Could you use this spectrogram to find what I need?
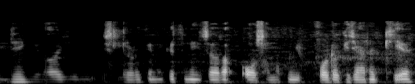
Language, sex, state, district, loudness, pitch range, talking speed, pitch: Hindi, male, Uttar Pradesh, Jyotiba Phule Nagar, -22 LUFS, 110-115 Hz, 160 wpm, 115 Hz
